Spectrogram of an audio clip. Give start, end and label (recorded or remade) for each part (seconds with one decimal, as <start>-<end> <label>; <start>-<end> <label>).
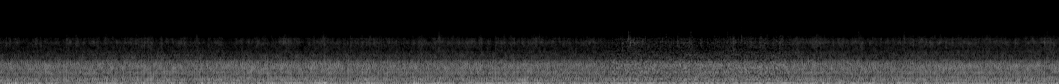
0.0-6.1 remade; 6.1-7.9 recorded; 7.9-10.6 remade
